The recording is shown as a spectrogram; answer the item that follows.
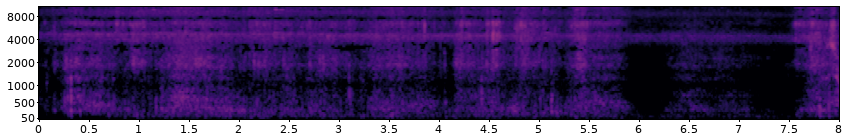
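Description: Footsteps and rustling undergrowth of someone walking along a woodland path, an uneven scuffing that dies away about six seconds in.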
